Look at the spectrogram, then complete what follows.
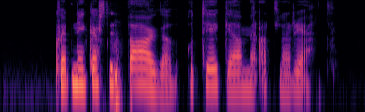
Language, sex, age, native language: Icelandic, female, 14, Icelandic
